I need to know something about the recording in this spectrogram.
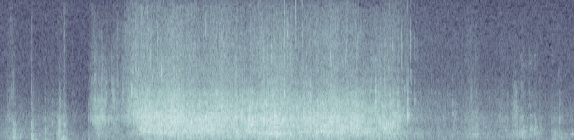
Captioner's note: water pouring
